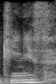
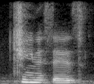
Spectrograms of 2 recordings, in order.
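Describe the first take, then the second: First: "genius" said instead of "genuses", JEE-nee-us; mispronounced genius. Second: "genuses" said JEE-nuh-siz, laughing it off; corrected genuses. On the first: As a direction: stumbles into "genius", JEE-nee-us, then stops. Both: Real, not acted.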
